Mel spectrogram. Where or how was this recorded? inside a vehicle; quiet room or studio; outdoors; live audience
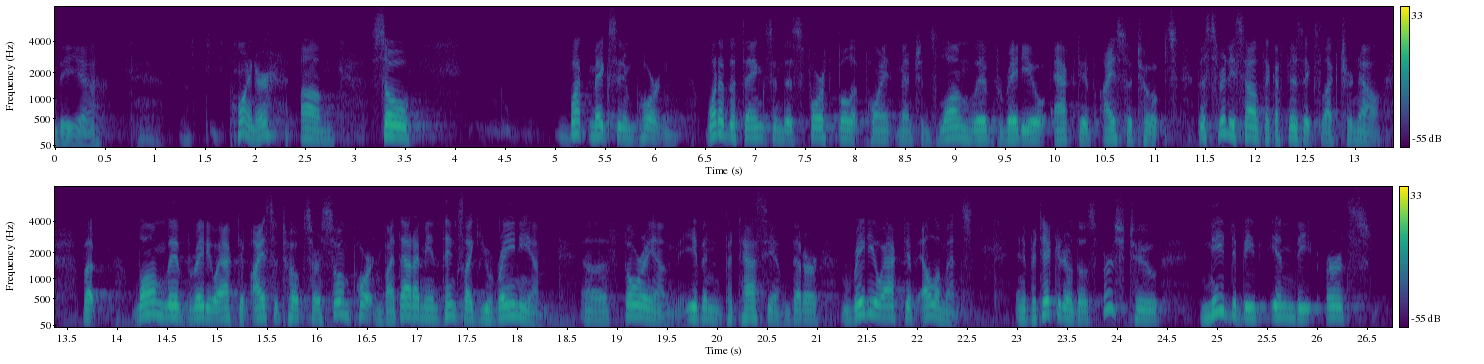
live audience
